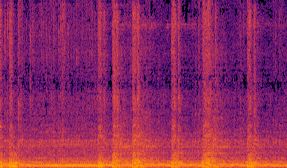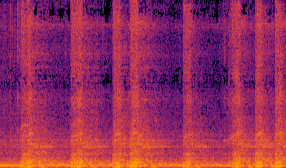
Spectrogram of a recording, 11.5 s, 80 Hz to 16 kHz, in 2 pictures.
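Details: Jonsered 670 chainsaw started right after fitting a new compression release (272 plastic fitted): crisp two-stroke snarl with repeated quick throttle blips rising and falling cleanly; revs out and runs fine.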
